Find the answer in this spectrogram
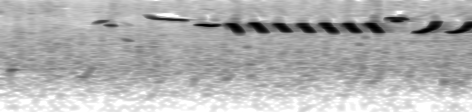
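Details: Eurasian wren singing in nature: a few thin high whistles lead into a rapid run of loud, sharp, high notes repeated about ten times per second, clean and bright.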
